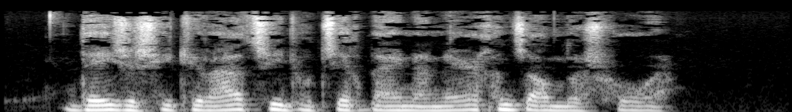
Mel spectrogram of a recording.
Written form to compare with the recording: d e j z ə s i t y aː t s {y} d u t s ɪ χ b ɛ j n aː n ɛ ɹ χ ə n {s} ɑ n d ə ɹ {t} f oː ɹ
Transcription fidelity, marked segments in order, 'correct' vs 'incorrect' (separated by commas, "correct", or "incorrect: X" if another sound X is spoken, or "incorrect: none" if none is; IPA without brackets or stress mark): incorrect: i, correct, incorrect: s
